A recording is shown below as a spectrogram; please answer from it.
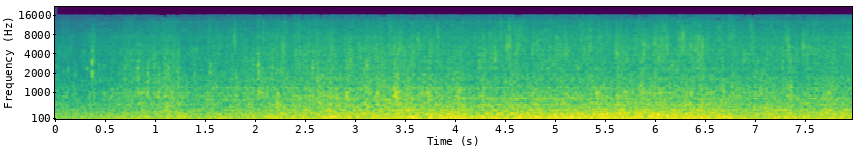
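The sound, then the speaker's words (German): Rain patters outside a window in a dense, even wash of drops, swelling slightly at first and then holding steady with no pauses. “Draußen prasselt der Regen.”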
